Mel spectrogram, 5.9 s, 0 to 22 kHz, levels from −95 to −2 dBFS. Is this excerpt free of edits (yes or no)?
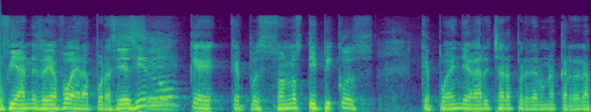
yes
